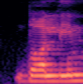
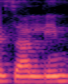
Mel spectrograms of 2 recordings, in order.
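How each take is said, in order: First: ضالین with a heavy "Daw" start; thick d opening ضالین; Daad reading. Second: ضالین said as "zaal-leen"; z in place of Daad in ضالین; mistaken z reading. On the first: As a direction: say ضالین as "Dawl-leen". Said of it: "اگر ہم اس کو". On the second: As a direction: open ضالین on a z. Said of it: "ضالین پڑھے یا پھر ارضی پڑھے". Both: Shown as a demonstration.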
